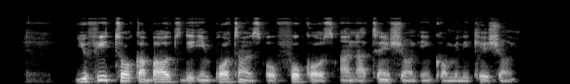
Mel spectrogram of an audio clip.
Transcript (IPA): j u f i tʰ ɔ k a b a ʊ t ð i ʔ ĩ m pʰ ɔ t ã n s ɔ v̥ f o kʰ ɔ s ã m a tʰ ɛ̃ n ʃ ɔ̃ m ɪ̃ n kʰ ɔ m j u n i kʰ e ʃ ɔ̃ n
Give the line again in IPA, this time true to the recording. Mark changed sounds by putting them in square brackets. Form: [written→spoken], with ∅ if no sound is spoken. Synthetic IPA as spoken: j u f i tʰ ɔ k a b a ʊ t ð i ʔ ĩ m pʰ ɔ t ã n s ɔ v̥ f o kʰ ɔ s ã [m→n] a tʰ ɛ̃ n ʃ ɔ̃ [m→n] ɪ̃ n kʰ ɔ m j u n i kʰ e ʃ ɔ̃ n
